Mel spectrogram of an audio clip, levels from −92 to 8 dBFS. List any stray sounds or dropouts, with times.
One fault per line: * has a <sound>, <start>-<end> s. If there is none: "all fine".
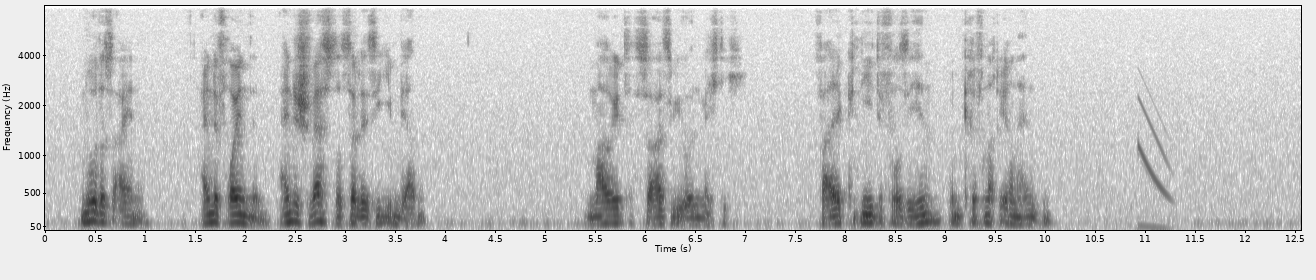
* has a chirp, 10.9-11.3 s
